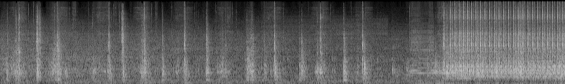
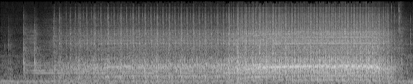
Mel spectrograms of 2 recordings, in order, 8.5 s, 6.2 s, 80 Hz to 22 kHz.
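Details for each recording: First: Singer 4432 heavy-duty sewing machine after cleaning, oiling and greasing, about ten months of heavy use: slow clicks, then fast busy clatter at full pedal with a faint irregular knock; owner suspects something needs adjustment, unconfirmed. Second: Singer 4432 heavy-duty sewing machine after oiling, greasing, cleaning fluff and snugging screws; even quick ticking about three and a half stitches per second with steady hum, no clatter; sounds much better, working as intended.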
